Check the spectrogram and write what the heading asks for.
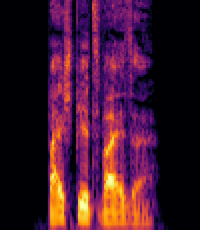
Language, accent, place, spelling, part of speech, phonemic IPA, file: German, Germany, Berlin, beispielsweise, adverb, /ˈbaɪ̯ʃpiːlsˌvaɪ̯zə/, De-beispielsweise.ogg
- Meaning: for example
